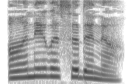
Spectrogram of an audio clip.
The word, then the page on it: ಆನೆವಸದನ: Kannada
